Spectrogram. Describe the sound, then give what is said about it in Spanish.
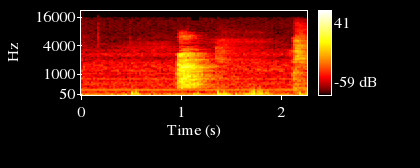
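A small dog barking: a few sharp, high yaps, the first the loudest, over a low steady hum. “Ahí pudieron escuchar al perrito.”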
